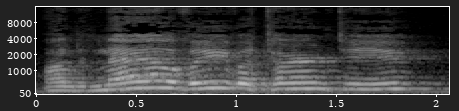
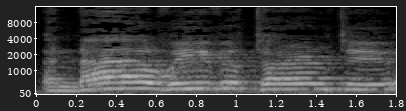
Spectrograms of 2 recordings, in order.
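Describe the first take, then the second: First: Pastor interrupted. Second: Slow, loud, high preacher voice; mock solemn pastor announcement; pompous pastor. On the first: Retold or imitated. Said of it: "And he looks down". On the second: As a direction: announce from the pulpit slowly. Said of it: "and he goes".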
